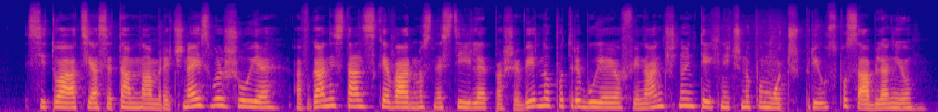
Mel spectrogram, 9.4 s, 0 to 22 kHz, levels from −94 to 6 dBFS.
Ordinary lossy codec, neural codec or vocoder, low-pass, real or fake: none; vocoder, 44.1 kHz, 128 mel bands, Pupu-Vocoder; 19.8 kHz; fake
